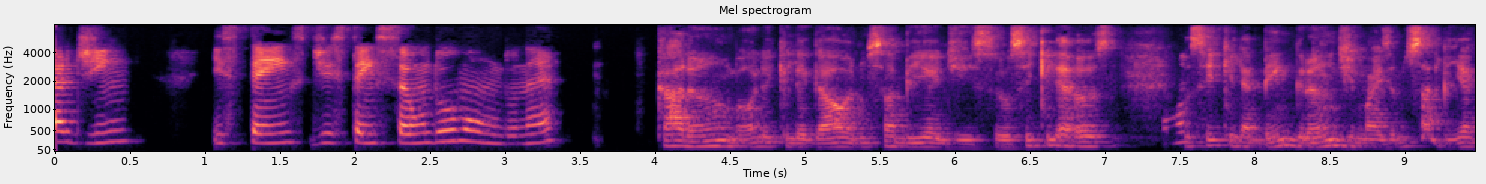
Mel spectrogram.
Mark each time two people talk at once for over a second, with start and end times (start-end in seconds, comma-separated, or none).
none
